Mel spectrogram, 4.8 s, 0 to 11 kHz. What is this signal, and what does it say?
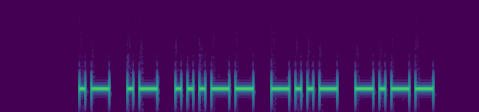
Morse code, heard as a keyed tone, about 20 wpm, 700 Hz. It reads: AA3XY
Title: USA Call Signs - 5 Characters - Repeated 2x - 20wpm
